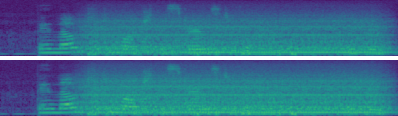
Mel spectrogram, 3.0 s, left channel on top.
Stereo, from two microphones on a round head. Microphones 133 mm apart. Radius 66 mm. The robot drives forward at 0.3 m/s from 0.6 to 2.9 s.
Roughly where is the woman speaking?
Right.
